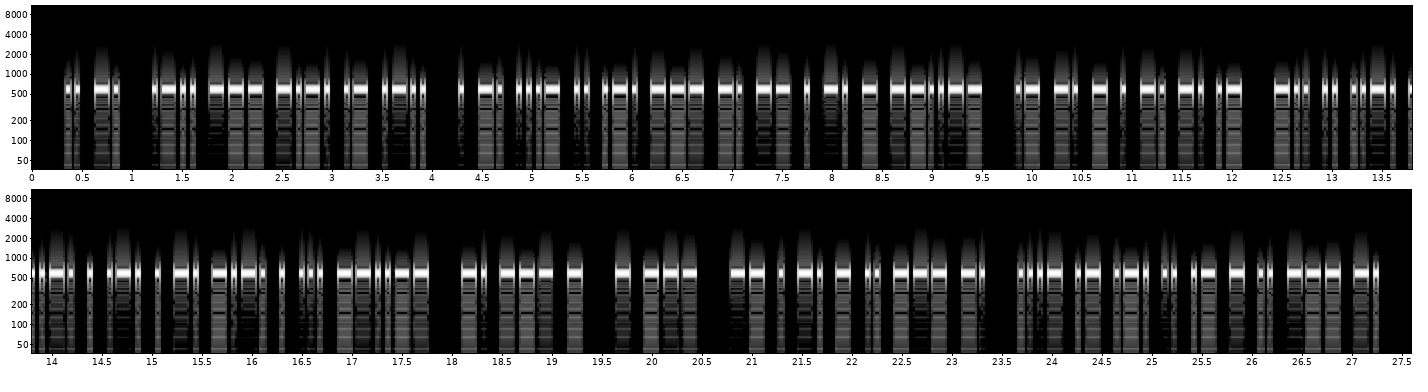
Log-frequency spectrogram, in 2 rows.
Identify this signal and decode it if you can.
Morse code, heard as a keyed tone, about 25 wpm, 600 Hz. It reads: IN LOCAL ENVIRONMENT, ANTENNA DIFFERENCES, NOT TO MENTION VARIATION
